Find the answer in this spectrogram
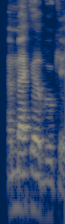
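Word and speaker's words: Emeka Egbuka: Emeka Ibuka, yeah. Emeka Ibuka.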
